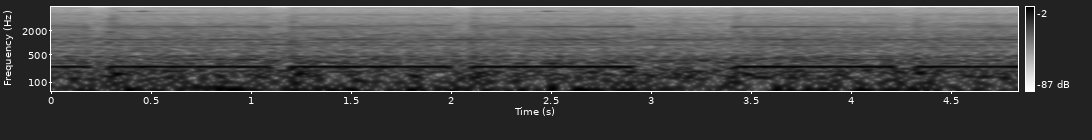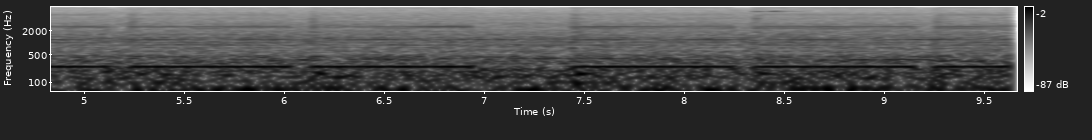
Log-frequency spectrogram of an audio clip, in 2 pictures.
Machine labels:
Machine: slide rail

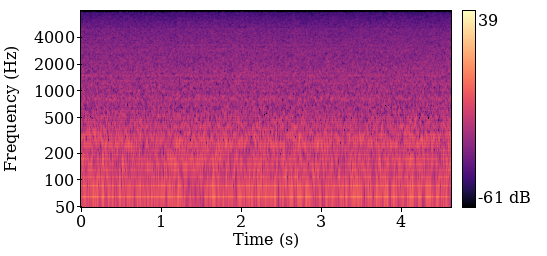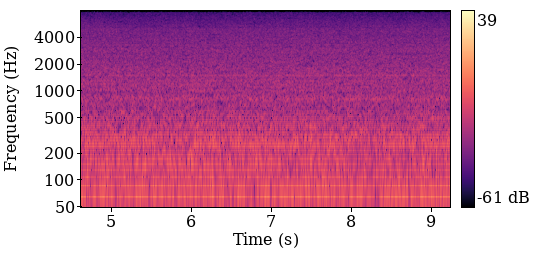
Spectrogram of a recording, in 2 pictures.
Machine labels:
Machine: slide rail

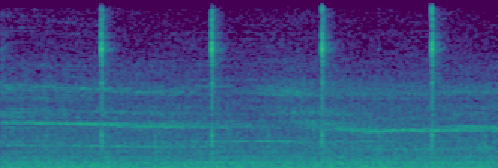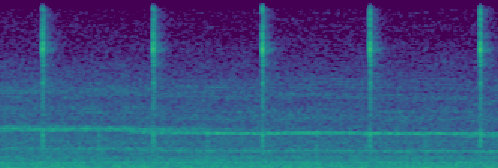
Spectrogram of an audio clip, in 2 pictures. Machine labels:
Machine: valve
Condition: normal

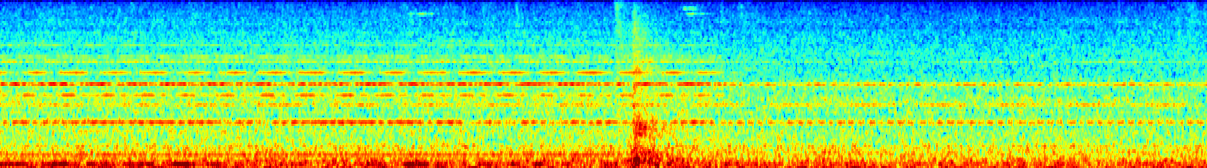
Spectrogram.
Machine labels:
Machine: fan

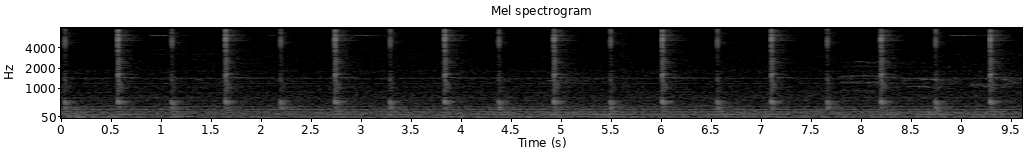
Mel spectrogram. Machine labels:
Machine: valve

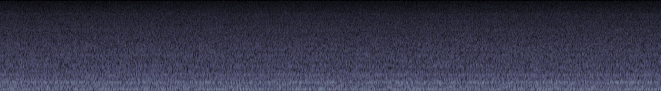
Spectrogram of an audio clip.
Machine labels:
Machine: fan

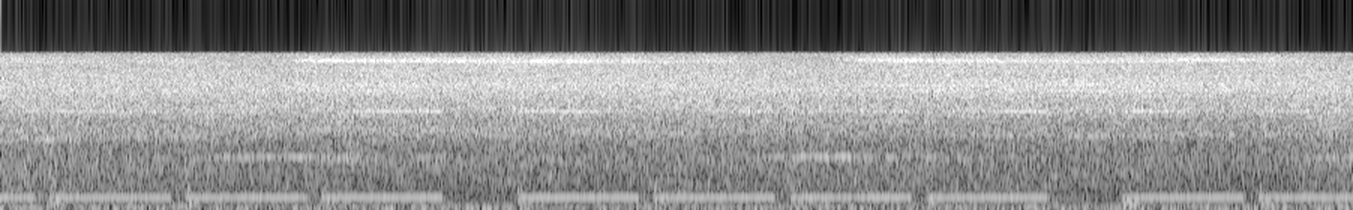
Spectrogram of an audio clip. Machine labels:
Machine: slide rail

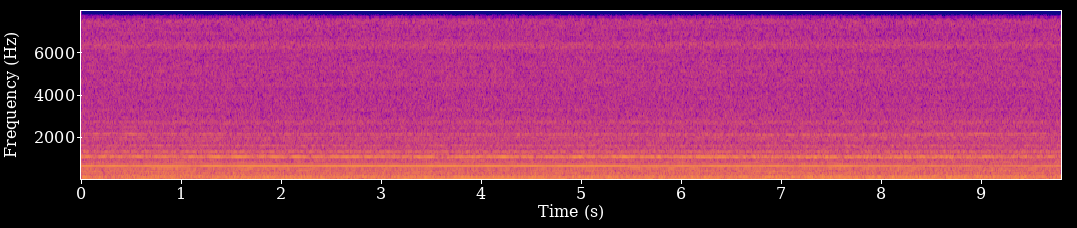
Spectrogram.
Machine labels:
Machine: fan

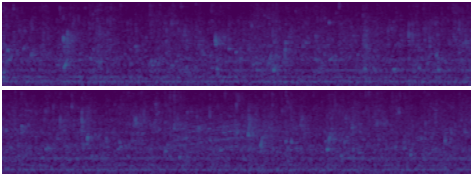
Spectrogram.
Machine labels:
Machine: pump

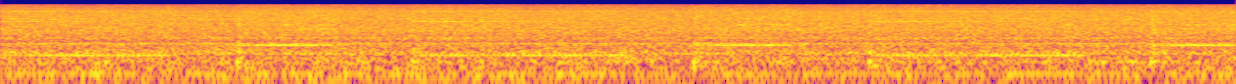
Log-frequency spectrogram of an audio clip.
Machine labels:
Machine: slide rail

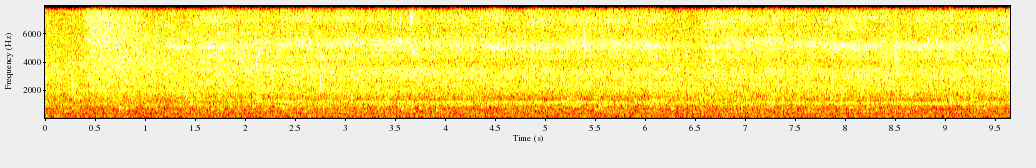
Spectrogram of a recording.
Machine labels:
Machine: pump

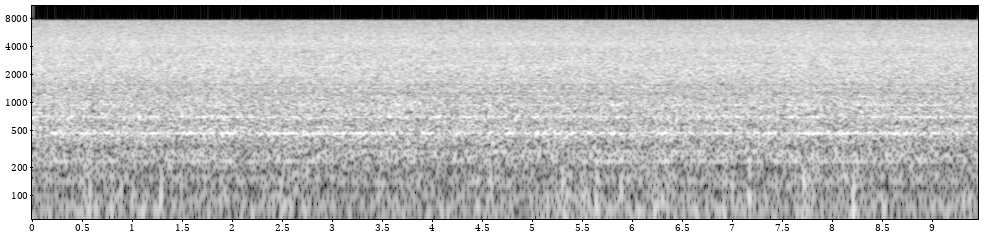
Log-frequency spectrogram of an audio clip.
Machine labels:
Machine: fan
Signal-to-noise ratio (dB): 6 dB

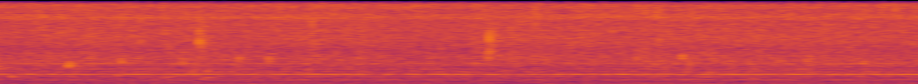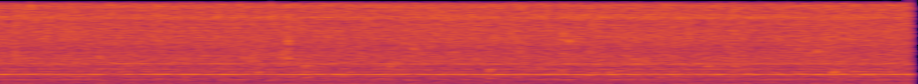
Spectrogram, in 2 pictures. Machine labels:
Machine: pump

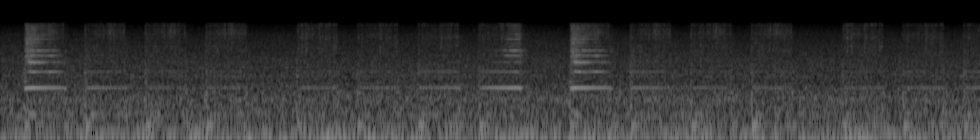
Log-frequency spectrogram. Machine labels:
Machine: slide rail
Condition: normal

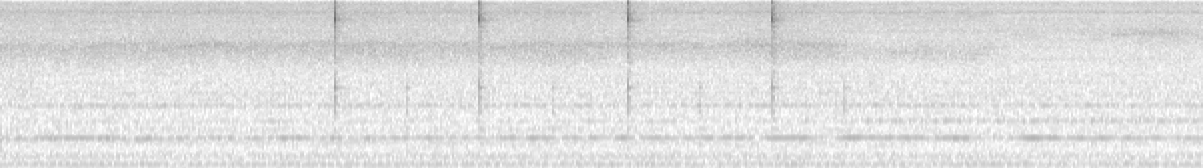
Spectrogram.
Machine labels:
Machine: valve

